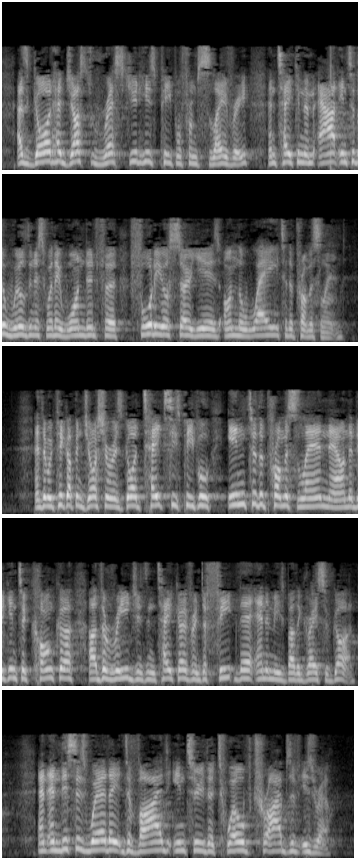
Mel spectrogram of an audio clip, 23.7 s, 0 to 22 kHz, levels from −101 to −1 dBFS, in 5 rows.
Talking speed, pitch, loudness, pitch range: 205 wpm, 190 Hz, -26 LUFS, 170-205 Hz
